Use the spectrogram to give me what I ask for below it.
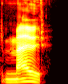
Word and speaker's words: Maur: This is like the AU, as in sauerkraut, AU. An example of this is in the word Maur, which refers to ants.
